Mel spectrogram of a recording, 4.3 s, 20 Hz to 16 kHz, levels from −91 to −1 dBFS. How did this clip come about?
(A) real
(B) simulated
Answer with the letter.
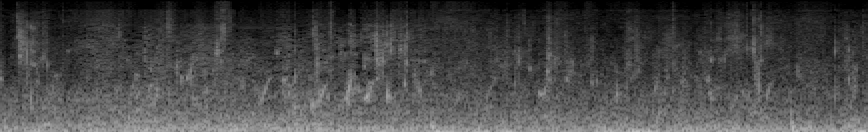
B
